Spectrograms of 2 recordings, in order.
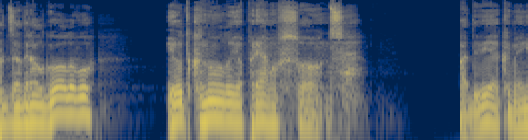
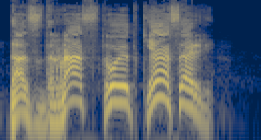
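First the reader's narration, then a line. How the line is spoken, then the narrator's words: Terrible soldiers' mass shout. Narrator (Russian): страшно прокричали солдаты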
